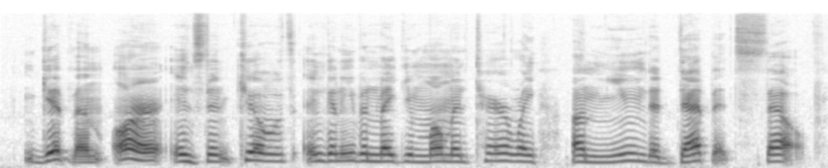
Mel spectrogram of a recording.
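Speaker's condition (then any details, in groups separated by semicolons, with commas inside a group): Cerebral palsy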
